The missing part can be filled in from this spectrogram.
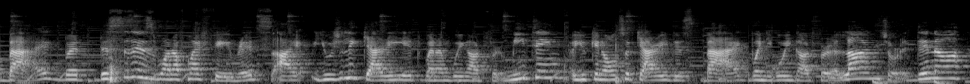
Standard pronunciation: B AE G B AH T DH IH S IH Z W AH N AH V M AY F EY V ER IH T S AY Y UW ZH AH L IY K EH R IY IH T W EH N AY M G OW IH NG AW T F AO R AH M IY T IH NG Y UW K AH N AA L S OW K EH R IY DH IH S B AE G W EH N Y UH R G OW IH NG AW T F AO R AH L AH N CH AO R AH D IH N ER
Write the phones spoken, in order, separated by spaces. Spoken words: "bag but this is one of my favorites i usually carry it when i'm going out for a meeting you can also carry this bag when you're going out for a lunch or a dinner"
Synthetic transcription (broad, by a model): B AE G B AH T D IH S IH Z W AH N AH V M AY F EY V ER IH T S AY Y UW ZH AH L IY K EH R IY IH T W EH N AY M G OW IH NG AW T F AO R AH M IY T IH NG Y UW K AH N AA L S OW K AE R IY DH IH S B AE G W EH N Y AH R G OW IH NG AW T F AO R AH L AH N CH AO R AH D IH N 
